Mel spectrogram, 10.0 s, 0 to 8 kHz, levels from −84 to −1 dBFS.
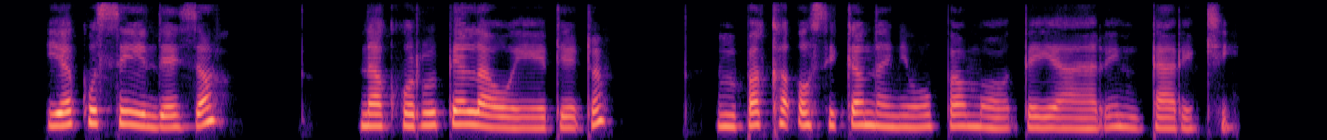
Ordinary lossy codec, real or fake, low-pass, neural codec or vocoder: MP3, 64 kbps; fake; 7.2 kHz; codec, 16 kHz, 1 kbps, FunCodec, trained on LibriTTS, 50 frames a second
